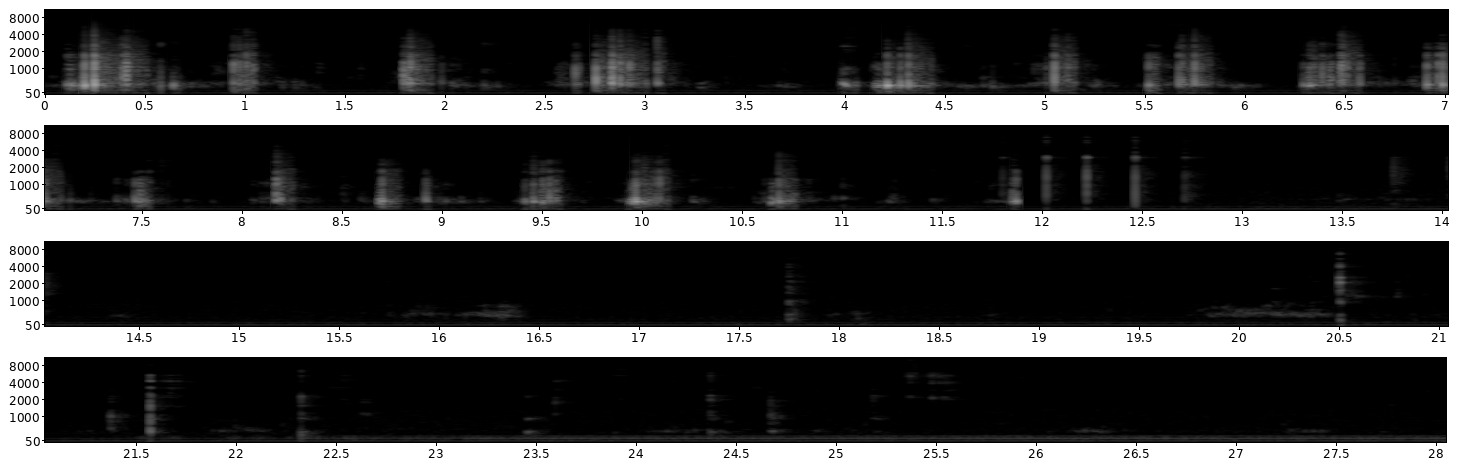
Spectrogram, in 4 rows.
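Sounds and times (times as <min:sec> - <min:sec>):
crunchy chewing: 0:04.0 - 0:11.2, 0:23.5 - 0:25.6.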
